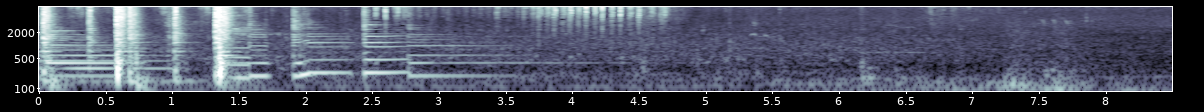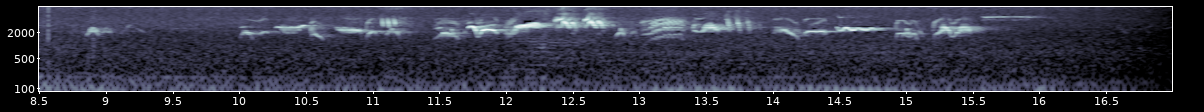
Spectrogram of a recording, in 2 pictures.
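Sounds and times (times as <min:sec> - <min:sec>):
songbirds chirping: 0:01.2 - 0:17.0
low outdoor rumble: 0:04.6 - 0:17.0.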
